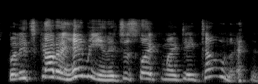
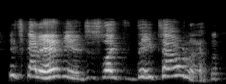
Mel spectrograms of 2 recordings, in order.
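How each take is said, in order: First: Said in the usual way. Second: Higher, louder, hammed-up repeat of the Hemi line; mock repeat. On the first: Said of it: "And I'm like". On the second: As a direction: replay the punchline laughing.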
